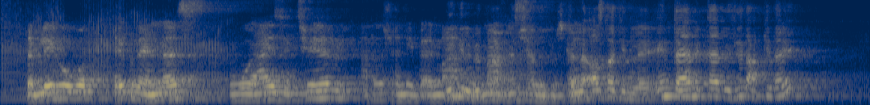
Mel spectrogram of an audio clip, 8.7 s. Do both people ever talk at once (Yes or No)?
Yes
